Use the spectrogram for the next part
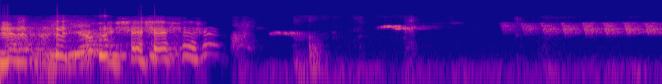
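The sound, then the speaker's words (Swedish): A voice imitates a chick chirping for a just-finished needle-felted wool chick, with a burst of high, squeaky peeps, then a few short tweets and a sustained thin whistle, moderately loud. “Nu är min kyckling färdig, nu kvittrar då.”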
